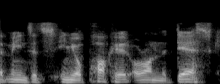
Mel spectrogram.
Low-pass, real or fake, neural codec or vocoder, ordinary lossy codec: 7.2 kHz; real; none; AAC, 32 kbps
